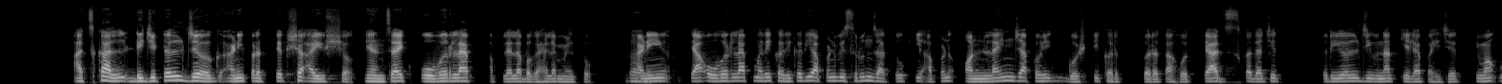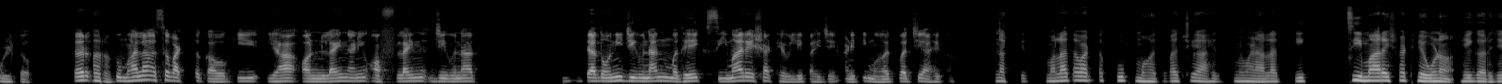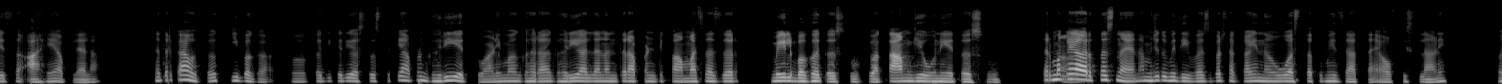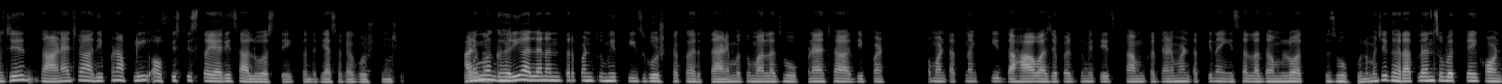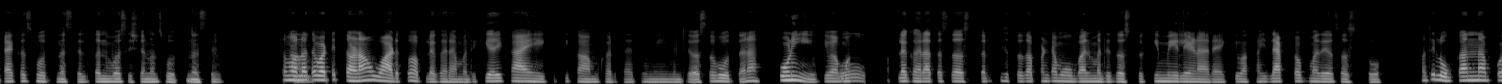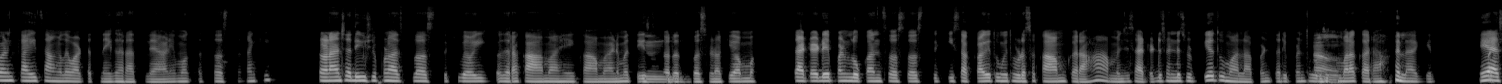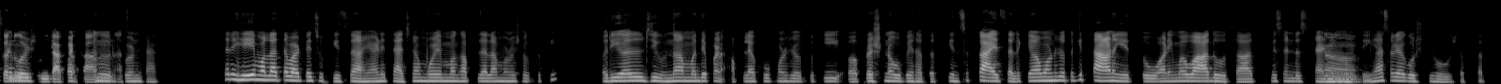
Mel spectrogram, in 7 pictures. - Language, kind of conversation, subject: Marathi, podcast, ऑनलाइन आणि प्रत्यक्ष आयुष्यातील सीमारेषा ठरवाव्यात का, आणि त्या का व कशा ठरवाव्यात?
- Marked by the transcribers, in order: in English: "ओव्हरलॅप"; in English: "ओव्हरलॅपमध्ये"; other background noise; tapping; in English: "कॉन्टॅक्टच"; in English: "कन्व्हर्सेशनच"; laughing while speaking: "कराव लागेल"; in English: "मिसअंडरस्टँडिंग"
